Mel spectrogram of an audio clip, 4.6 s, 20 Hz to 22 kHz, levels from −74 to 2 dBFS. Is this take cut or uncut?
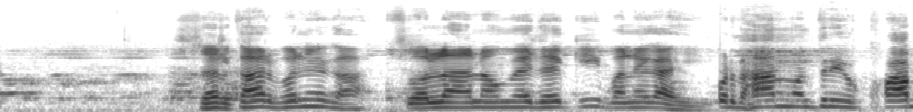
cut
